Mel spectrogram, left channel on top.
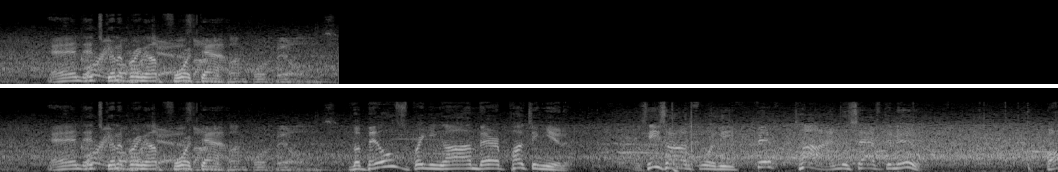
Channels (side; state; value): left; drops out; at 3.4 s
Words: And it's going to bring up fourth down. The Bills bringing on their punting unit, as he's on for the 5th time this afternoon.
